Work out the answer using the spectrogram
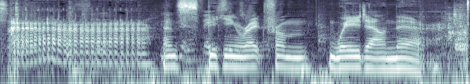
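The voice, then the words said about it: Low, sultry sexy voice. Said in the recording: “is that your sexy voice? ... It's my sexy voice.”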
